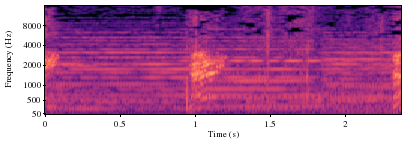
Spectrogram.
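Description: Short, pitch-bending calls from a small cartoon creature, about one a second, over steady background music.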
